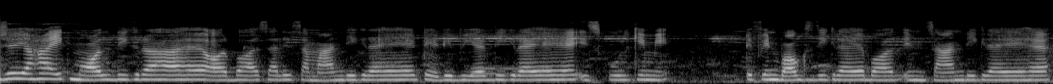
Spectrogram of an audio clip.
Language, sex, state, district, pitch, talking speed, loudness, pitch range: Hindi, female, Bihar, Kishanganj, 205 Hz, 180 wpm, -25 LUFS, 200-215 Hz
